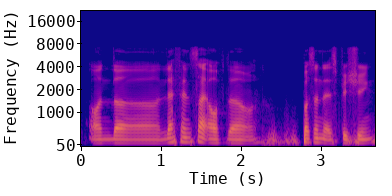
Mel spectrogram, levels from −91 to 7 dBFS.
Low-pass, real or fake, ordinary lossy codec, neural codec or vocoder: 7.2 kHz; real; none; none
